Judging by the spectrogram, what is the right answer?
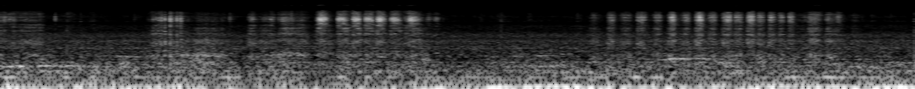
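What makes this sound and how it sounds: The felt tip of an art marker, held in fingertips with long nails, rubs and scratches over a flat paper coloring page while coloring in teal leaves. Quiet, bright, raspy strokes come in quick back-and-forth bursts over a steady low rumble.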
